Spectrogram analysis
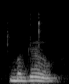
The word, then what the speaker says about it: Mugu: So in Point Mugu State Park, say you're, am I pronouncing that right? Mugu? Magoo.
